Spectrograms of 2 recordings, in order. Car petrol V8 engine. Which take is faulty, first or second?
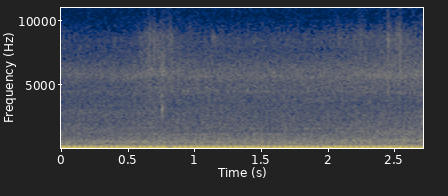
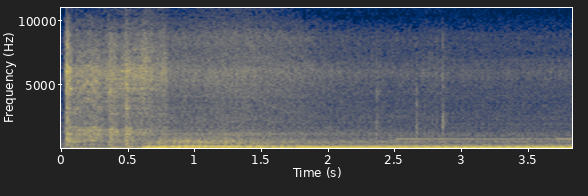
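first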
